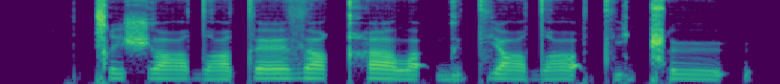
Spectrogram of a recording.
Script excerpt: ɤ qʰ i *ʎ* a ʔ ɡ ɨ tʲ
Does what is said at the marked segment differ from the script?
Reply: yes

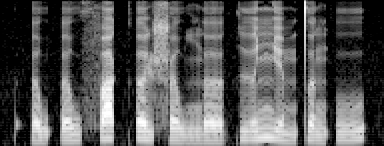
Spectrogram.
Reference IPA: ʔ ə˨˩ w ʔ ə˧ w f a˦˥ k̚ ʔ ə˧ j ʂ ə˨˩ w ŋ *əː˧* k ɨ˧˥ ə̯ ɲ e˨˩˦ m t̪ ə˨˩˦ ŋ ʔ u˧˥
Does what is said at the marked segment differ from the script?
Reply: yes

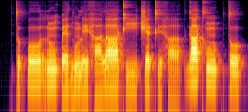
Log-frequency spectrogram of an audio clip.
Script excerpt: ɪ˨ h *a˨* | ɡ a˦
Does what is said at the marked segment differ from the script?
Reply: no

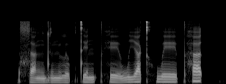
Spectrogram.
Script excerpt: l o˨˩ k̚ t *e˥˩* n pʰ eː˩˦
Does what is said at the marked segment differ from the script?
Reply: no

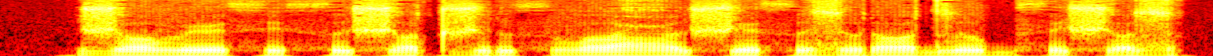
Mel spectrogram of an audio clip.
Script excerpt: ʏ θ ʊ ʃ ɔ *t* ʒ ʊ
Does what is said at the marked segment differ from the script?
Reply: no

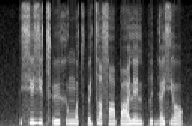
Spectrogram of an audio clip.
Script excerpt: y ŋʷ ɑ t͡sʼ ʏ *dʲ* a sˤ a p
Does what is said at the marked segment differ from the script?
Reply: yes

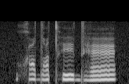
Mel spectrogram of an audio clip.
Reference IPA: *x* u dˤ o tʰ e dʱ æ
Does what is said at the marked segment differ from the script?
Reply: no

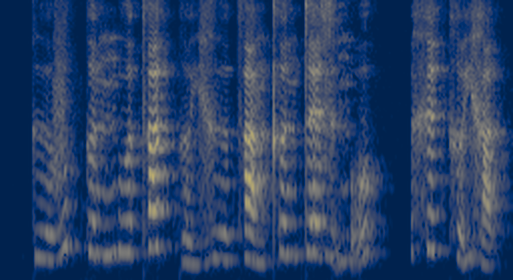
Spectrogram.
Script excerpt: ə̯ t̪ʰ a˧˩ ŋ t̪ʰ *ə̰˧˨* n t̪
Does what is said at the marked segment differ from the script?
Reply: yes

